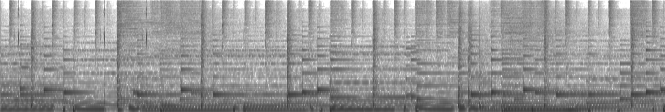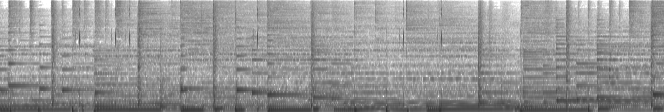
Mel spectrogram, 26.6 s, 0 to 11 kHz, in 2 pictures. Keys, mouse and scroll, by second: 6.1 Delete, 11.9-12.5 scroll down 1, 14.7 click, 18.2 click, 19.1-19.7 scroll down 1, 21.2-23.7 drag, 23.7-24.3 scroll up 1, 26.1-26.5 scroll up 1.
